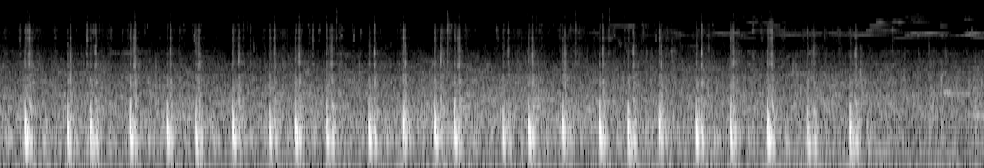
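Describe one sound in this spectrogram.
Quick footsteps run across a roof.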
